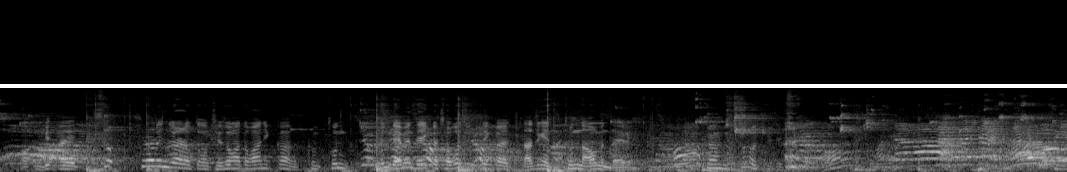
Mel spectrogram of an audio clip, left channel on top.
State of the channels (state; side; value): silent; left; 57 dB below the other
